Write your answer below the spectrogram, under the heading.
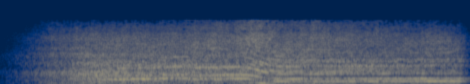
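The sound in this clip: A MotoGP racing motorcycle engine revs hard in a loud, sustained buzzing whine. Its pitch climbs slightly, drops sharply partway through, then holds steady at high revs before cutting off, with no voices.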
